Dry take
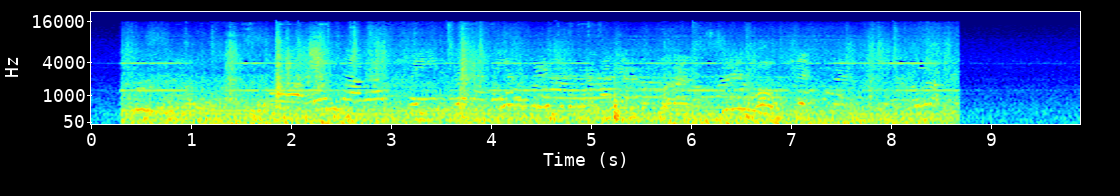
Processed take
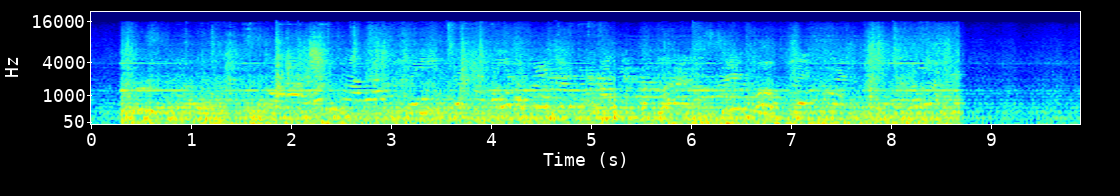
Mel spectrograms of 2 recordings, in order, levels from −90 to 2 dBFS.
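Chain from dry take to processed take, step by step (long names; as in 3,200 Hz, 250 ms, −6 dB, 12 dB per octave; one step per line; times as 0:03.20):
notch filter 850 Hz, Q 26
comb filter 6.3 ms, depth 60%
downward compressor 4 to 1, threshold −34 dBFS, peak gain reduction 15.5 dB
flutter between parallel walls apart 8 metres, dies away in 0.24 s
amplitude modulation by smooth noise, depth 55%
level +8 dB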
